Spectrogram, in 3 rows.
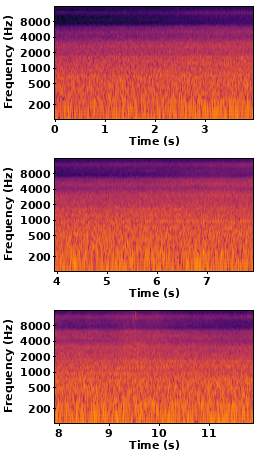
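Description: E7-series Shinkansen train pulling out of the station, a steady rumble of its wheels and running gear that grows slowly louder.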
